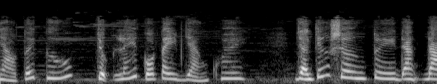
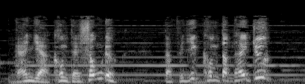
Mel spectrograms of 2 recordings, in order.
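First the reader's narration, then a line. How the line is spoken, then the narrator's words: Stern voice. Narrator (Vietnamese): Dặn Khuê nghiêm giọng nói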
